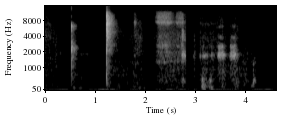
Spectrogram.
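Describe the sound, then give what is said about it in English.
Two crisp finger snaps about a second apart, followed by a stretch of soft, breathy panting-like sounds in otherwise quiet surroundings. “And when you feel comfortable, you can open your eyes and snap your fingers.”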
